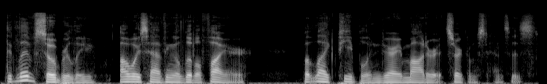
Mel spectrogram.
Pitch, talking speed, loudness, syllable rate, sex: 105 Hz, 165 wpm, -20 LUFS, 6.5 syllables/s, male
